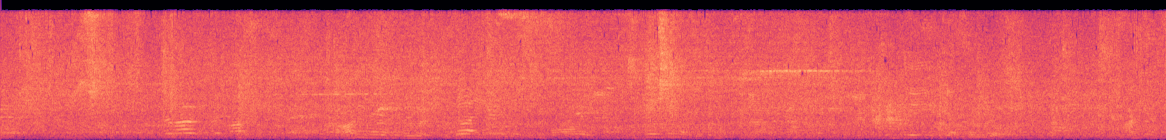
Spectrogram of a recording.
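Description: A busy crowd murmurs and chatters in a large echoing hall.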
